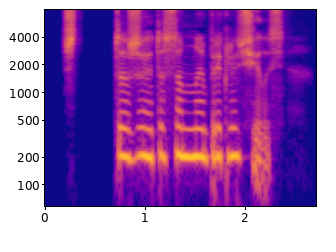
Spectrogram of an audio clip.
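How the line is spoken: Muttered. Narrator (Russian): пробормотал

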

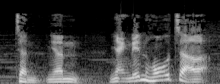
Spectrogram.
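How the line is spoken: Stunned, then shouting. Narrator (Vietnamese): Vương Bá Ngôn ngẩn ra, ngay sau đó la lên

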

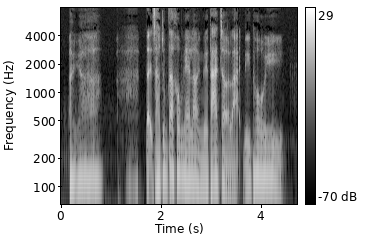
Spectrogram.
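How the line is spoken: Slightly trembling voice. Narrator (Vietnamese): Tên béo xấu xí có chút run run, nói

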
